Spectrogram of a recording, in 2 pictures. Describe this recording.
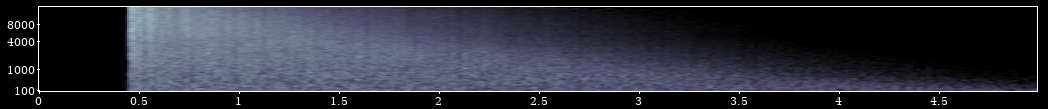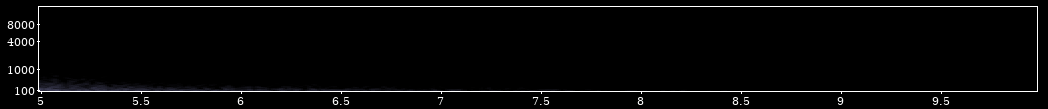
spaceship explosion1
made with vst intrument albino
atmosphere, battle, blast, energy, explosion, fighting, fire, firing, future, futuristic, fx, gun, impact, impulsion, laser, military, noise, rumble, sci-fi, shoot, shooter, shooting, soldier, sound-design, space, spaceship, torpedo, war, warfare, weapon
